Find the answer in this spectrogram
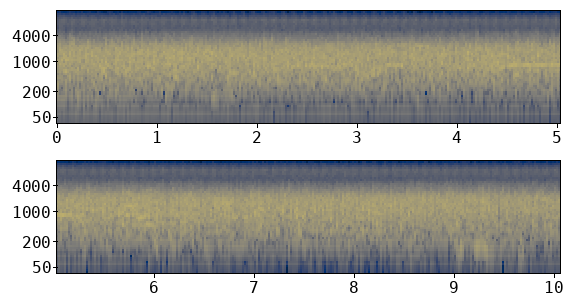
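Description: Studio audience applauding and cheering steadily, a long ovation with no words over it.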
